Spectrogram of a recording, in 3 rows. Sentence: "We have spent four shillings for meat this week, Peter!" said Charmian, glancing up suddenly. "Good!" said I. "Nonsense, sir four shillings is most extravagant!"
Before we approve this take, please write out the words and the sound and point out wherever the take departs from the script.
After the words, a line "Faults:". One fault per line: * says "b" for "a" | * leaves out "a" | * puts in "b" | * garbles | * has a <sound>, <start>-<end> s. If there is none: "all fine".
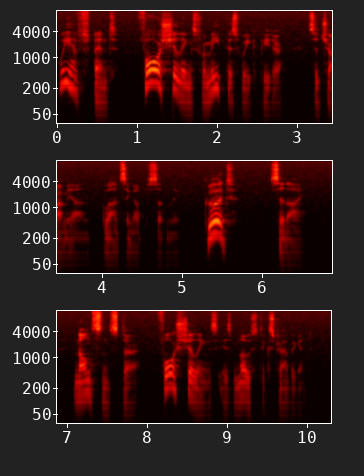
"We have spent four shillings for meat this week, Peter!" said Charmian, glancing up suddenly. "Good!" said I. "Nonsense, sir four shillings is most extravagant!"
Faults:
* has a dropout, 7.6-7.7 s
